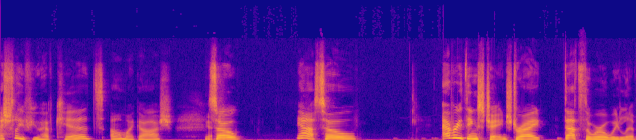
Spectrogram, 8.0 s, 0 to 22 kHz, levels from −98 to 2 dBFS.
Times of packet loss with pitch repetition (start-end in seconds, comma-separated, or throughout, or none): none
